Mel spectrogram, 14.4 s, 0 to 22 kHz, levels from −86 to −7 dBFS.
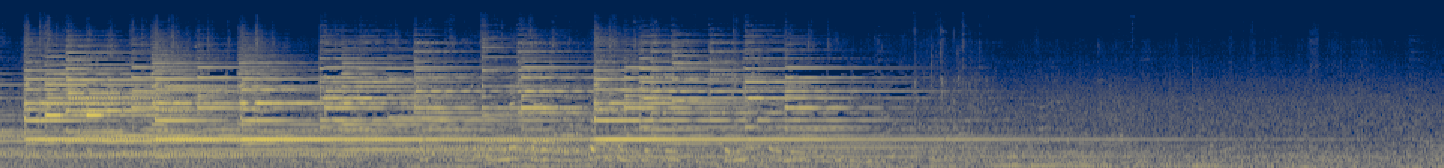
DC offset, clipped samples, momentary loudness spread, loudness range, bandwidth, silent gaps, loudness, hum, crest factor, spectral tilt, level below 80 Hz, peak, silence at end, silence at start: under 0.1%; under 0.1%; 23 LU; 20 LU; 13.5 kHz; none; -22 LUFS; none; 18 dB; -3 dB/octave; -46 dBFS; -8 dBFS; 0 s; 0 s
